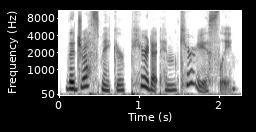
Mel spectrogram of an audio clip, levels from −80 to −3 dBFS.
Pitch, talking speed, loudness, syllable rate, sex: 270 Hz, 160 wpm, -21 LUFS, 5.7 syllables/s, female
